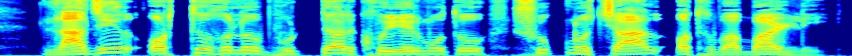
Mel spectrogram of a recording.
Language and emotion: Bengali, neutral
